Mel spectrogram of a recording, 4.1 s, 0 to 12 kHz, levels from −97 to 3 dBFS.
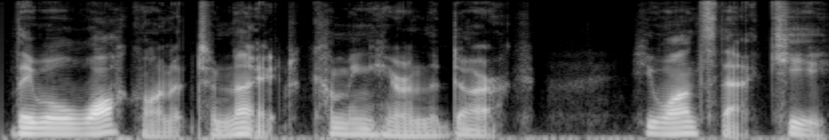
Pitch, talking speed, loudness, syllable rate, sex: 90 Hz, 215 wpm, -20 LUFS, 5.4 syllables/s, male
